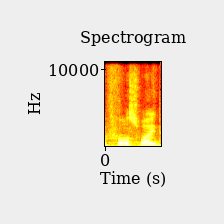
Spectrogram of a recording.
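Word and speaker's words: Forswhyte: Uh, Force White is spelled F O R S W H Y T E. F O R S W Y T E. Uh, h Y. Ah, yes. White.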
